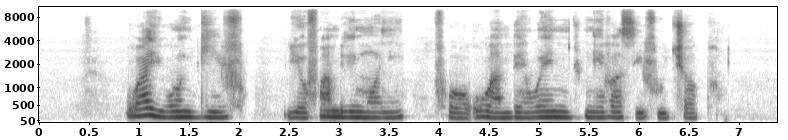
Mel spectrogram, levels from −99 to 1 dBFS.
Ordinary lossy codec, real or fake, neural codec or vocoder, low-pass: none; fake; codec, 24 kHz, 6 kbps, HILCodec; 9.9 kHz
